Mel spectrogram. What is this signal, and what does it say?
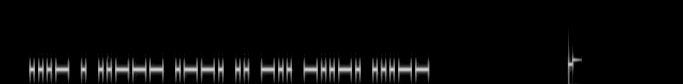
Morse code, heard as a keyed tone, about 28 wpm, 700 Hz. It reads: VE2PID/3
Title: K1USN SST QSO Practice - 28wpm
